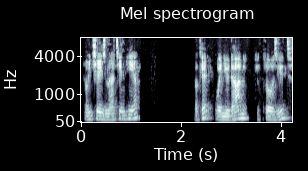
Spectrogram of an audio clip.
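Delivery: ordinary talk, nothing marked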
